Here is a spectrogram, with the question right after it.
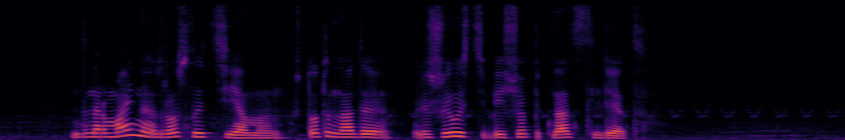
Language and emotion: Russian, neutral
